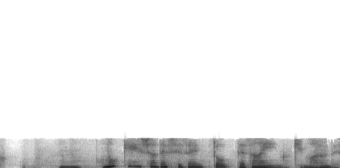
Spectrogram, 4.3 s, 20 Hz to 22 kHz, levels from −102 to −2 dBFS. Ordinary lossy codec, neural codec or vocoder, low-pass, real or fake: AAC, 16 kbps; codec, 16 kHz, 0.3 kbps, FocalCodec; 7.2 kHz; fake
